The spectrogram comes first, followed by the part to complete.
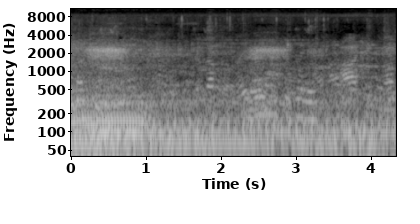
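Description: Voices talking in the background, away from the microphone, over a low rumble that fades about a second in.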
